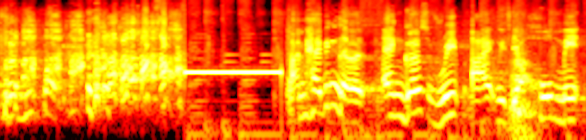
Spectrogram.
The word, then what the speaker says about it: Angus: I can never pronounce Angus beef. Angus rib eye properly. Seriously, I always say Agnes, you know. Agnes beef. Yeah.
